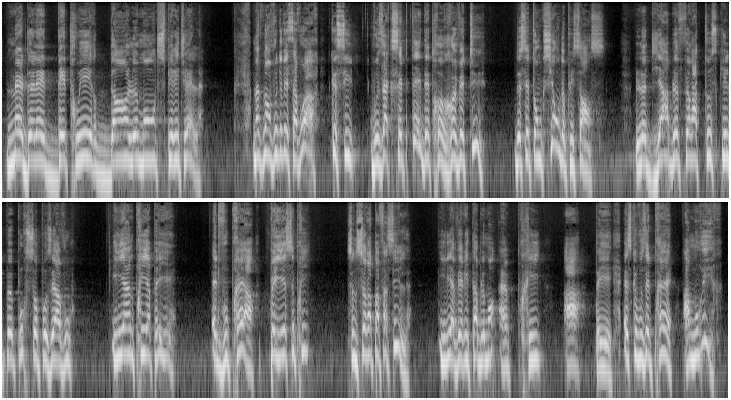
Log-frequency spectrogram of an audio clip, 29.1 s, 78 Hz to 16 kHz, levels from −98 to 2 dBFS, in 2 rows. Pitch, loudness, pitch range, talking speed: 220 Hz, -18 LUFS, 205-235 Hz, 140 wpm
